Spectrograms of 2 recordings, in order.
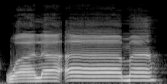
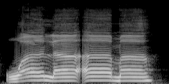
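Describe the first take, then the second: First: The vowel after the hamzah is lengthened. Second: The vowel after the hamzah is short. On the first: The speaker calls it wrong. "kadang-kadang kita terbaca hamzah tu dua" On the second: The speaker calls it right. "Empat-empat huruf ni semuanya satu harakat sahaja"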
